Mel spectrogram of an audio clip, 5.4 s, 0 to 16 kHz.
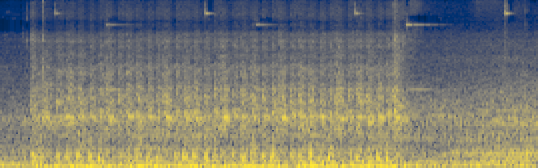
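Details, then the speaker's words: Nissan Z31 cranking over with FuelTech ECU newly installed (fuel system rewired, intake manifold holes welded/blocked): steady, even cranking with regular low beat and no misses at good RPM; FuelTech reads crank signal fine, normal cranking. "So as you can see, the fuel tech is happy with the crank signal."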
